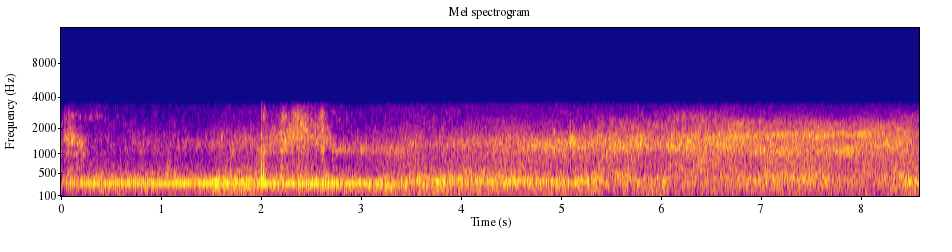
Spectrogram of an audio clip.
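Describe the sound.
A rally car running the last stretch of a special stage toward the finish, its engine a steady, loud droning roar with a thin whine near the start, holding an even level throughout.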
